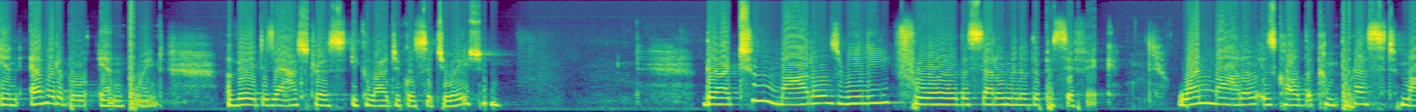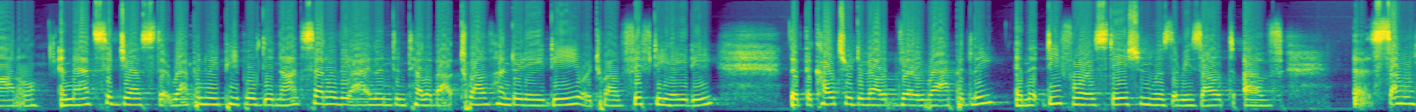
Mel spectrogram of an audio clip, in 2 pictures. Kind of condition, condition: setting, large echoing room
